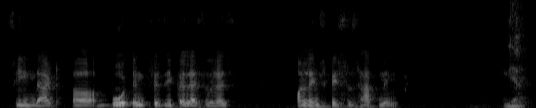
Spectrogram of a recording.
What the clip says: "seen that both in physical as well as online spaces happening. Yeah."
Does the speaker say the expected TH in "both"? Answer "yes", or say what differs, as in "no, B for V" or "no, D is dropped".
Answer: no, T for TH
